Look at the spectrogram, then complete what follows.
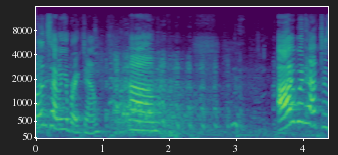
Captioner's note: audience laughing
